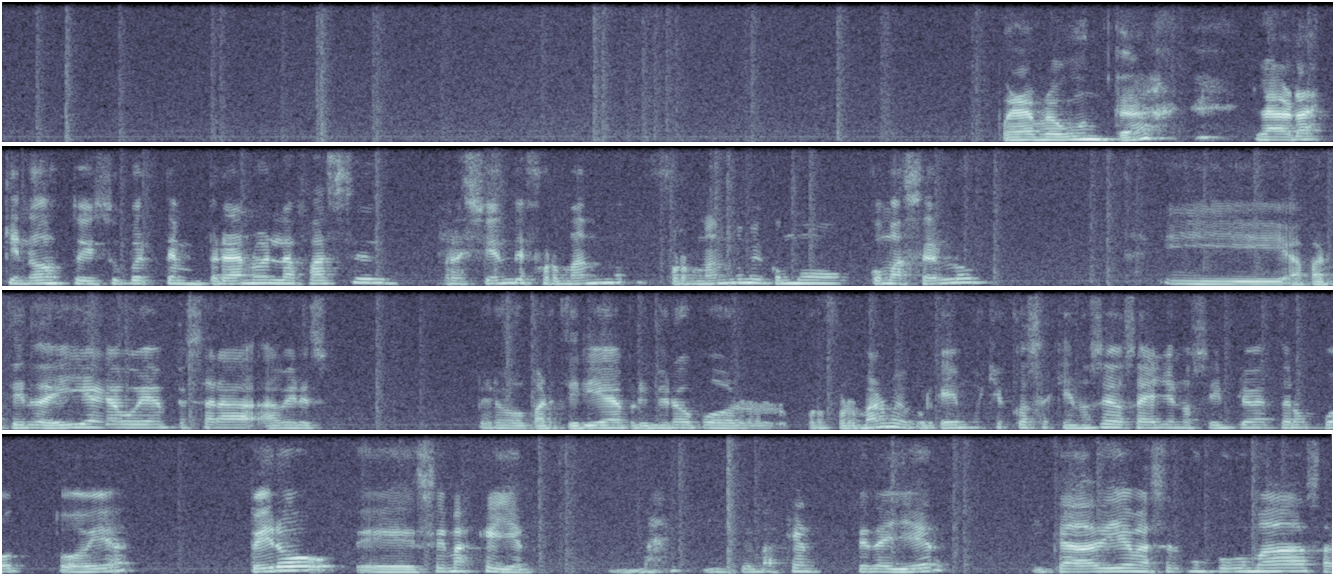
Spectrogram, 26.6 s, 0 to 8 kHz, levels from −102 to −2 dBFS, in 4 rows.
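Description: Speech recording with no technical faults to report.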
